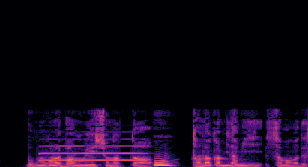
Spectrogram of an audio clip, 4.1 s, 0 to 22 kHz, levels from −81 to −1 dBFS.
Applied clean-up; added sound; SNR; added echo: none; Wind instrument, woodwind instrument; 2 dB; none.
